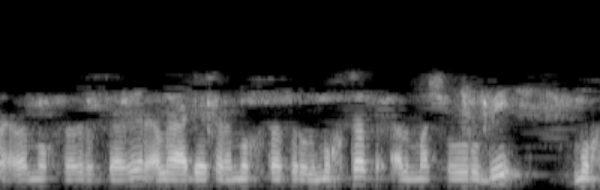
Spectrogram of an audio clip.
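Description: Speech only: a man talking steadily in a lecture.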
